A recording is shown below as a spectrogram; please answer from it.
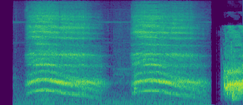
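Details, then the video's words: Anteater giving two long, moaning calls of about a second and a half each, rich in stacked harmonics that dip then level off, separated by a short pause, followed by a brief louder burst at the end. "Голоса мураведа звуки животных как звучит муравьед ?"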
